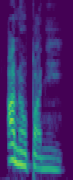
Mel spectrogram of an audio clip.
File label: Night Elf Female Yes; wowpreklad; czwow; NightElfVocalFemale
